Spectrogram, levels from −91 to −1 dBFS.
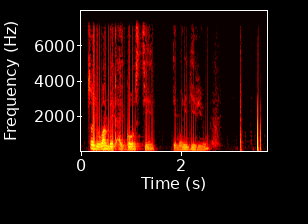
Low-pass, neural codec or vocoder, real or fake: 7.2 kHz; none; real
